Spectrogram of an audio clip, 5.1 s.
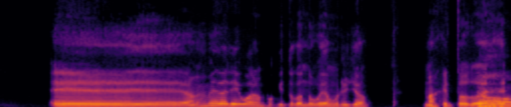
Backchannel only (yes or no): no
